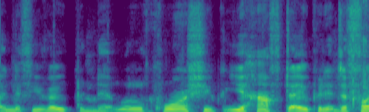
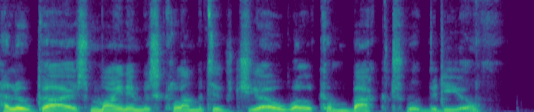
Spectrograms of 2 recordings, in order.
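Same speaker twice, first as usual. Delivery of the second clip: voice dropped far deeper, low and deep; 4 semitones lower, 4 dB quieter than usual. Showing viewers how the voice sounded this morning: much deeper voice. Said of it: "It sounded a bit more like this".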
